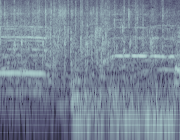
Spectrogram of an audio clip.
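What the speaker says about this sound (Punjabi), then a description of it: "ਸੋ ਇੱਕ ਵਾਰ ਤਾੜੀ ਲਾ ਦਿਓ ਜੀ ਜ਼ੋਰਦਾਰ" Loud, steady applause and cheering from a crowd at a Punjabi political gathering in Bhadson, where former councillors are welcomed into the Aam Aadmi Party, sustained throughout with a voice briefly audible at the start.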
